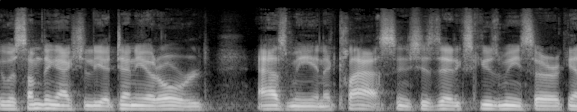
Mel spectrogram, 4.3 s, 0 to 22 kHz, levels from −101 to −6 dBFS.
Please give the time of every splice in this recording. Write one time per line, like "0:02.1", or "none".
none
